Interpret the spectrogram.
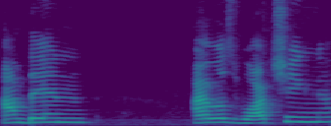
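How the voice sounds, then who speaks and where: A woman's voice: high-pitched, steady tone, slow pace, fairly bright tone. A woman giving informal, opinionated commentary as she hosts a casual live read-along and talks with chat. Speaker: manga read-along host.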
